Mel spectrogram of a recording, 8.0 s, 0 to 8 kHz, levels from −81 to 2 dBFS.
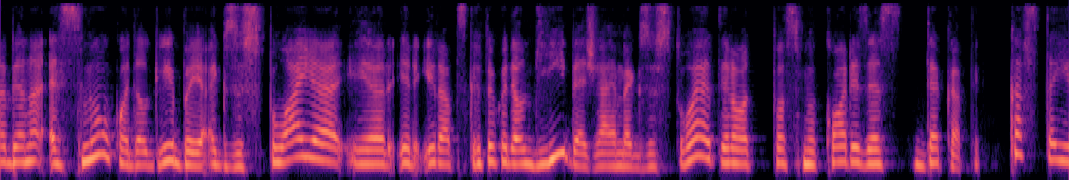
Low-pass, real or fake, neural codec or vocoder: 7.2 kHz; fake; codec, 16 kHz, 1.1 kbps, Voila-Tokenizer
